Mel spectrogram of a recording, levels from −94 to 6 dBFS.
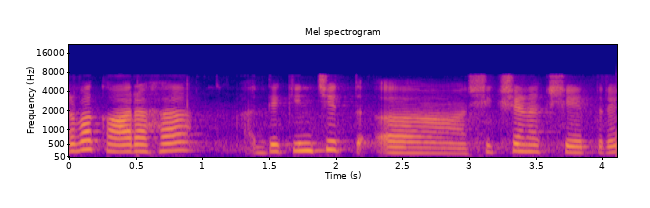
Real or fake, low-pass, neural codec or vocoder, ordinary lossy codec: real; 7.2 kHz; none; none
